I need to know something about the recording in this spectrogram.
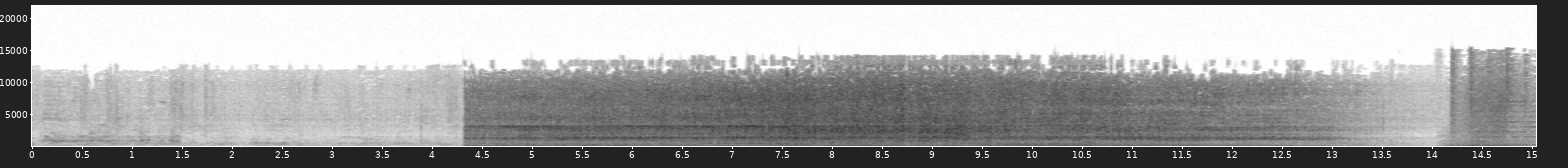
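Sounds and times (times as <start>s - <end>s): vehicle engine running: 4.3s - 14.0s.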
